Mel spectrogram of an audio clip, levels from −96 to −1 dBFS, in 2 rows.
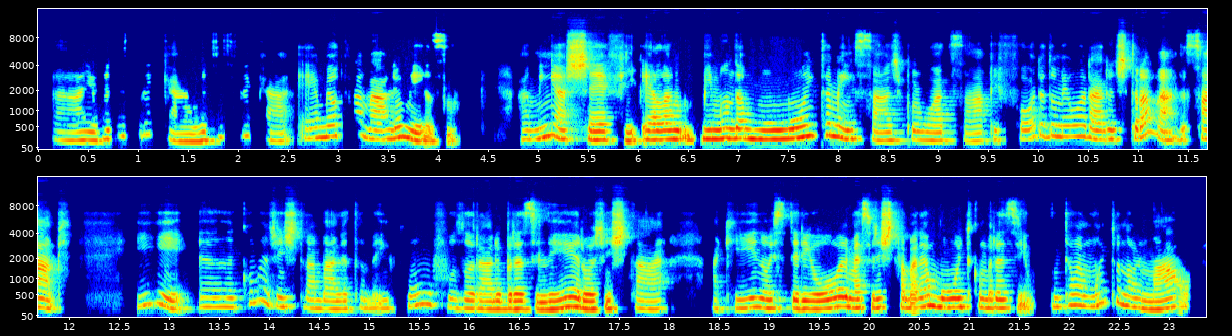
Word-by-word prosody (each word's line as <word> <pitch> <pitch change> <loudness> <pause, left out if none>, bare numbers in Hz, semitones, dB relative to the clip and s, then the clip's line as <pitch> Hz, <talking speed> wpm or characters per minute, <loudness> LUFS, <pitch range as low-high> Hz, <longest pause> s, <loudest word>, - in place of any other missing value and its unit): Ah, 180 -1 -6
eu 180 -1 0
vou 205 - -3
te 275 - -20
explicar. 275 - -12
Vou 170 +3 0
te 180 +7 -11
explicar. 185 -11 -12
É 225 +1 -8
o - - 0
meu 260 +2 0
trabalho 220 -5 0
mesmo. 170 -6 0 0.6
A 200 0 -7
minha 225 +1 0
chefe, 190 -3 +2
ela 200 0 +4 0.3
me 210 -1 +4
manda 225 +1 +4
muita 220 +8 +5
mensagem 200 -7 -1
por 195 - -6
WhatsApp 175 0 -6 0.2
fora 225 +7 -6
do 270 +1 -4
meu 260 0 -3
horário 210 -6 0
de 205 0 -1
trabalho, 255 +10 0
sabe? - - 0 0.7
E, 225 -8 -4
hã, 210 -1 -6
como 310 +8 -11
a - - -5
gente 215 -3 -4
trabalha 175 -4 -5
também 180 0 -8 0.2
com 260 +5 -5
o - - -10
fuso 195 -8 -9
horário 170 -1 0
brasileiro, 170 +3 +4
a 170 - +7
gente 175 +1 0
tá 175 -1 -6 0.5
aqui 185 +3 -4
no 200 -2 +1
exterior, 185 +2 +3
mas 190 0 +2
a - - +2
gente 200 +1 +3
trabalha 205 +3 +1
muito 205 -2 +4
com 200 - -3
o - - 0
Brasil. 190 +1 -1 0.2
Então 230 +4 -4
é 245 - -1
muito 260 +7 -5
normal, 195 -4 -1
200 Hz, 155 wpm, -23 LUFS, 180-225 Hz, 0.7 s, a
